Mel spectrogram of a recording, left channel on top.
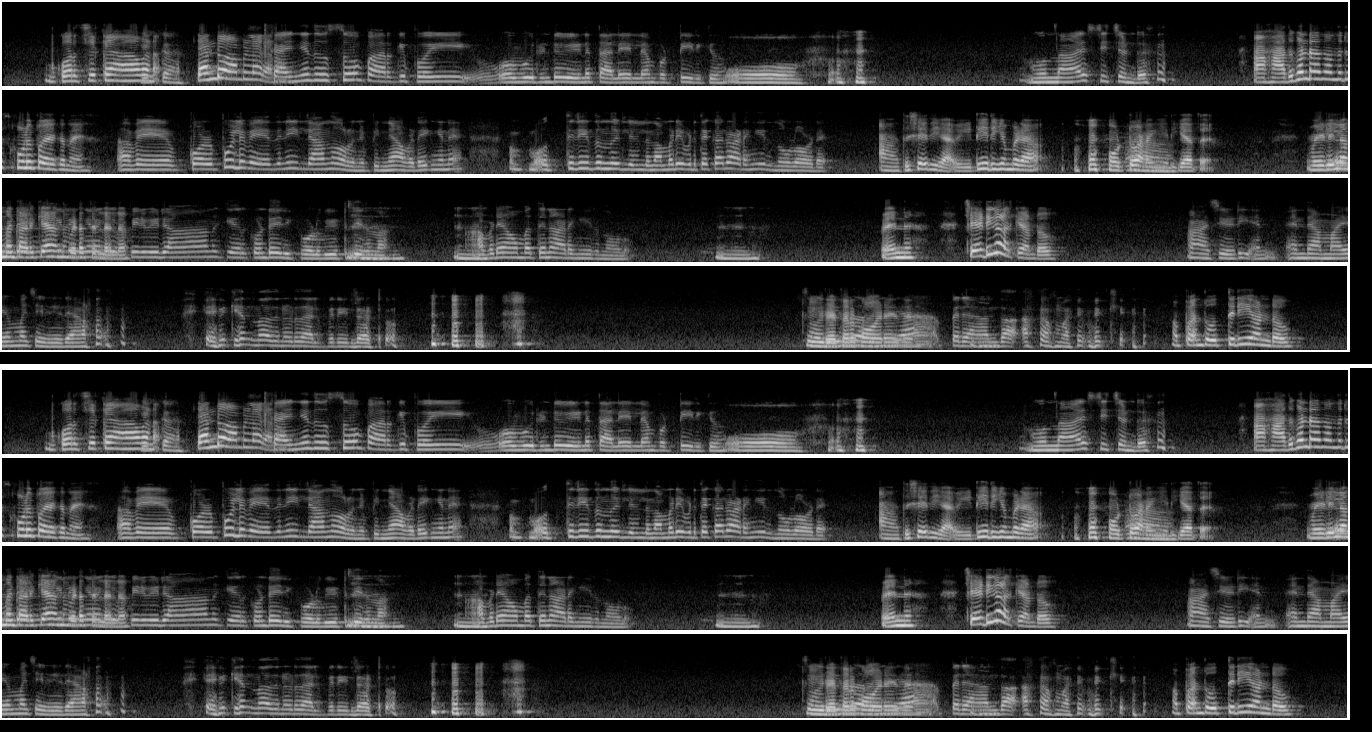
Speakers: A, on the left; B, on the right.
A: കൊറച്ചൊക്കെ ആവണം
B: ഇക്ക
A: രണ്ടും ആമ്പിള്ളേരാണോ
B: കഴിഞ്ഞ ദിവസവും പാർക്കിൽ പോയി ഉ ഊരുണ്ട് വീണ് തലയെല്ലാം പൊട്ടിയിരിക്ക
A: ഓഹ്
B: മൂന്നാല് സ്റ്റിച്ചുണ്ട്
A: ആഹാ അതുകൊണ്ടാന്നോ എന്നിട്ട് സ്കൂളിൽ പോയേക്കുന്നേ
B: ആ വേ കൊഴപ്പുല്ല വേദന ഇല്ലാന്ന് പറഞ്ഞു പിന്നെ അവിടെ ഇങ്ങനെ ഒത്തിരി ഇതൊന്നും ഇല്ലല്ലോ നമ്മുടെ ഇവിടത്തേക്കളും അടങ്ങിയിരുന്നുള്ളും അവിടെ
A: ആ അത് ശെരിയാ വീട്ടിൽ ഇരിക്കുമ്പോഴാ ഒട്ടും
B: ആഹ്
A: അടങ്ങിയിരിക്കാത്തെ വെളിയിലൊന്നും
B: എവിടെയെങ്കിലും
A: കളിക്കാനൊന്നും വിടത്തില്ലല്ലോ
B: ഇങ്ങനെ പിരിവിരാന്ന് കേറിക്കൊണ്ടേ ഇരിക്കുവുള്ളൂ വീട്ടിലിരുന്ന
A: ഉം ഉം
B: അവിടെ ആവുമ്പോത്തേന് അടങ്ങിരുന്നോളും
A: ഉം പിന്നെ ചെടികളൊക്കെ ഉണ്ടോ
B: ആഹ് ചെടി എന്റെ അമ്മായി അമ്മ ചെടിടെയാളാ എനിക്കെന്നും അതിനോട് താല്പര്യംല്ല കേട്ടോ
A: യം.
B: ചെടീന്ന്
A: ഓരോരുത്തർക്കും
B: പറഞ്ഞാ
A: ഓരോ ഇത്
B: ഭ്രാന്താ
A: ഉം
B: അമ്മായിഅമ്മക്ക്
A: അപ്പൊ എന്ത ഒത്തിരി ഉണ്ടോ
